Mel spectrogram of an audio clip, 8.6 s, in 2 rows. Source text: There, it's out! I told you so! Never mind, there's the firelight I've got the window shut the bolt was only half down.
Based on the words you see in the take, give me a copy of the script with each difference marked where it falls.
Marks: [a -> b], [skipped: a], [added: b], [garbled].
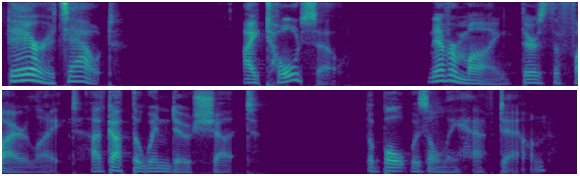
There, it's out! I told [skipped: you] so! Never mind, there's the firelight I've got the window shut the bolt was only half down.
